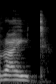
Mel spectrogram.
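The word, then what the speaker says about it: right: इसका स्वर नहीं आएगा जैसे आर आई जी एच टी तो राइट आई आई का स्वर आएगा राइट और बस टी का स्वर आएगा जी एच जो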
